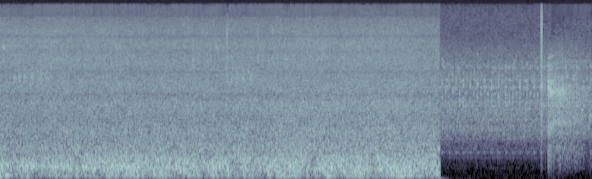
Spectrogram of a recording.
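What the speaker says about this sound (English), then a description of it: "Just listen to that wind." Strong wind roars across the microphone outdoors as a loud, steady gusting rush that cuts off abruptly after about five seconds to a much quieter background, with no speech.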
